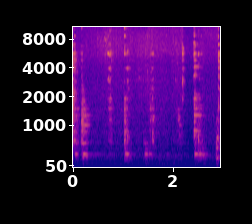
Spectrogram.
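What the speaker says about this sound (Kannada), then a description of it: "ಗರಂ ಮಸಾಲ, ಧನಿಯಾ ಪೌಡರ್ ಆ್ಯಡ್ ಮಾಡ್ಕೊಂಡು ಚೆನ್ನಾಗಿ ಕಲಿಸ್ಬೇಕು" Garam masala and coriander powder are stirred in a frying pan. A utensil scrapes the pan in short, rhythmic strokes, about twice a second, over a faint sizzle.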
